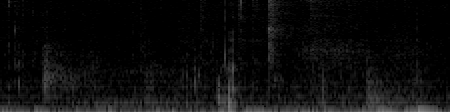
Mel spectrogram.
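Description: sipping water

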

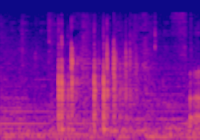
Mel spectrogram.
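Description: dice being rolled

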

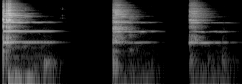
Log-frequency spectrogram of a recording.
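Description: wine glasses clinking

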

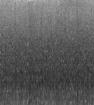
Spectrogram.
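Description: thunderous applause

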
